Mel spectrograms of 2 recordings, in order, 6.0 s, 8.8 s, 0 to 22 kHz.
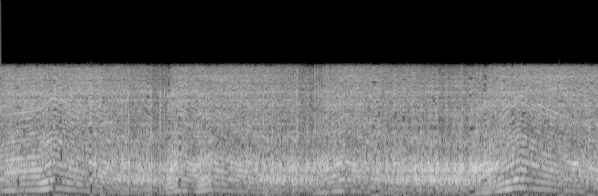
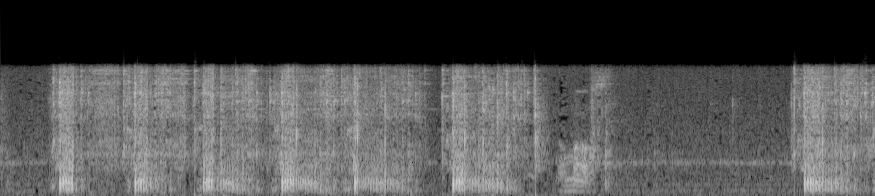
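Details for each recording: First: Husqvarna 142 40cc chainsaw, warmed up, after carb tweak with adjuster tool (low adjustment apparently not needed): high buzzy two-stroke note rising and falling cleanly with throttle, no stumbling or bogging; normal running. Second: Husqvarna 142 40cc chainsaw, unrun for a long time, no primer bulb, fuel spritzed in, on heavy choke; short ragged bursts of buzz dying and catching, never settling: rough running on choke after long storage.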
